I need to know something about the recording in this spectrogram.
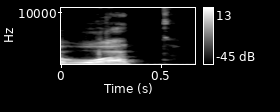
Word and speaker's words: boîte: La boîte, O con I forma UA. ¿Sí? La O con I se pronuncia UA. Y la E al final es muda.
